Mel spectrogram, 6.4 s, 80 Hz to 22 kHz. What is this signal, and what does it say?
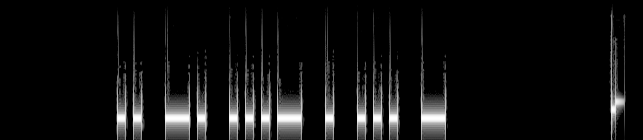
Morse code, heard as a keyed tone, about 15 wpm, 700 Hz. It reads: INVEST
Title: Top 1001-1250 Words 15wpm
